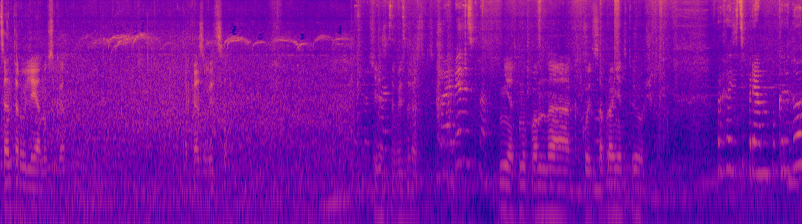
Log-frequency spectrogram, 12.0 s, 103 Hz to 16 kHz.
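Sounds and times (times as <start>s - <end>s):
city street traffic: 0.0s - 6.5s.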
